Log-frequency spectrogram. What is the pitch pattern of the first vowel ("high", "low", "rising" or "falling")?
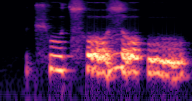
low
